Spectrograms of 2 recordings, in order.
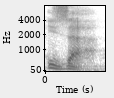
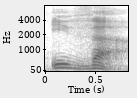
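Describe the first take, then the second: First: The middle consonant is a hissing s sound. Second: The middle consonant is a voiced dental 'th' sound. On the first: The speaker calls it wrong. "c'est pas isa" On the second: The speaker calls it right. "c'est zal"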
